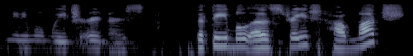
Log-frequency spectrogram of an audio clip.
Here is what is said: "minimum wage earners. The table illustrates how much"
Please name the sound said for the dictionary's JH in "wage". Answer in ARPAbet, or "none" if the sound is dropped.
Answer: CH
